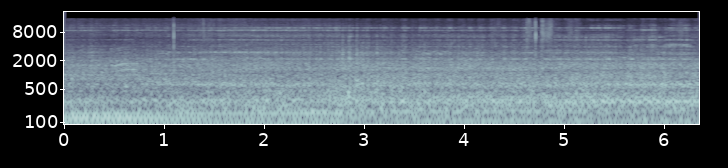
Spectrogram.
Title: Another video of T56 gear noise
